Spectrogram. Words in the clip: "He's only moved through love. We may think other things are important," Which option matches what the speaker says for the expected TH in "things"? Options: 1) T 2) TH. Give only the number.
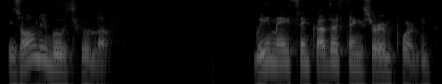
2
